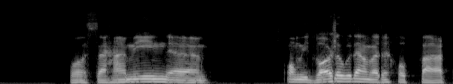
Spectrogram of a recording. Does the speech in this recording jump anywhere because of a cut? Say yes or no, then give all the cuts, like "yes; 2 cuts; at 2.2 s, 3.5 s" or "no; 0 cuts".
yes; 1 cut; at 3.3 s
